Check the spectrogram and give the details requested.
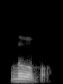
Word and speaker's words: Louisville: watch from all over the country it is pronounced louisville louisville louisville so we will the rest of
